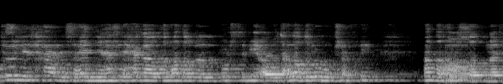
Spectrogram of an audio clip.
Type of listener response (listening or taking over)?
listening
